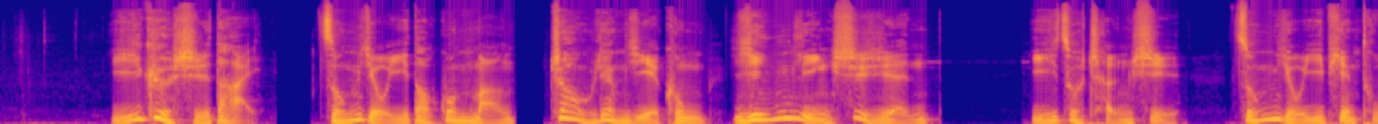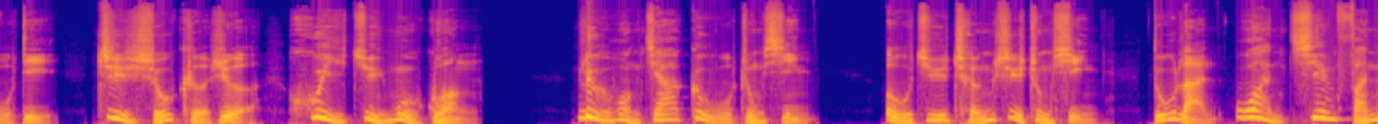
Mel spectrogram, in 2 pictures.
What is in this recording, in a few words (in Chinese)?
大气厚重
